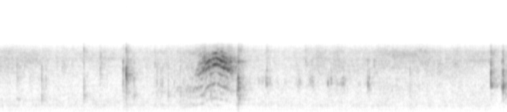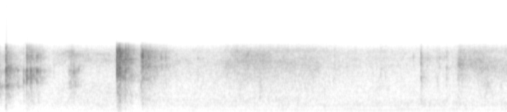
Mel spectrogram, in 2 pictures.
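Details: Bengal cat called Buddy Bear, eating, gives a short wavering meow early on, then scattered chirpy bursts and clicks of eating amid a quiet indoor background.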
